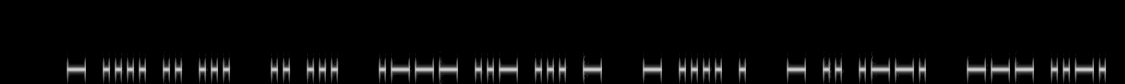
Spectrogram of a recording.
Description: Morse code, heard as a keyed tone, about 20 wpm, 700 Hz. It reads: THIS IS JUST THE TIP OF
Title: Sets of 8 Words - 20wpm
